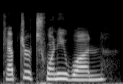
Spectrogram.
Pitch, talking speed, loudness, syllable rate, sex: 240 Hz, 145 wpm, -15 LUFS, 5.9 syllables/s, female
